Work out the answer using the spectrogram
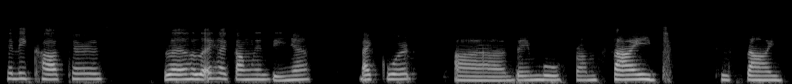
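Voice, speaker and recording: A woman teaching English online, a Vietnamese speaker who models each stressed word and keeps asking whether her student follows. Her voice sits at a middle pitch and sounds dry and slightly muffled, as if on a video call. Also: no echo. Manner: coaxing, keeps checking with "yes or no?" and modelling stressed words. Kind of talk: one-on-one online English lesson. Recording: slightly dull, dry audio.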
